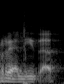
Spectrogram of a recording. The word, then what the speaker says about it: genres: and singers In all genres Esta es la palabra que esta pronunciando Bad Bunny significa géneros, en este caso géneros musicales, y se pronuncia "genres". Creo que viene del francés.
